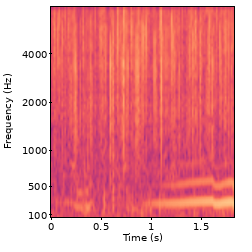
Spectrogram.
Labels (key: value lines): label: biophony, cascading saw
recorder: SoundTrap 600 or HydroMoth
